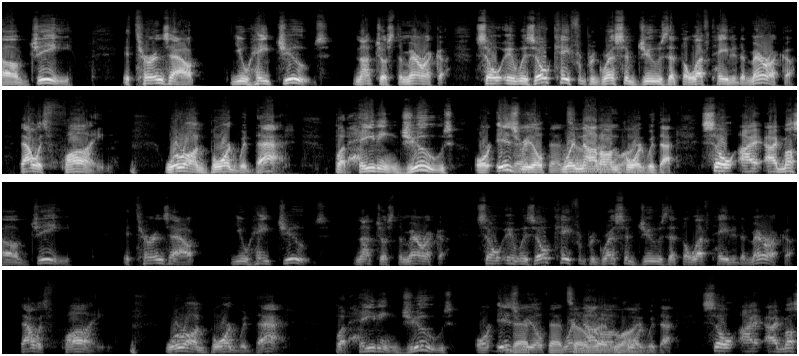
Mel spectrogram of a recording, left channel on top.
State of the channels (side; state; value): right; quieter; 13.9 dB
